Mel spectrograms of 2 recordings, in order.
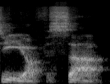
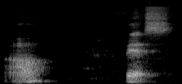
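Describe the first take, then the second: First: The word ends with an added vowel. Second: The word ends in a consonant sound. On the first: The speaker calls it wrong. "they will add uh, a vowel sound at the end" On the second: The speaker calls it right. "We have a flat sound, so it's office"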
